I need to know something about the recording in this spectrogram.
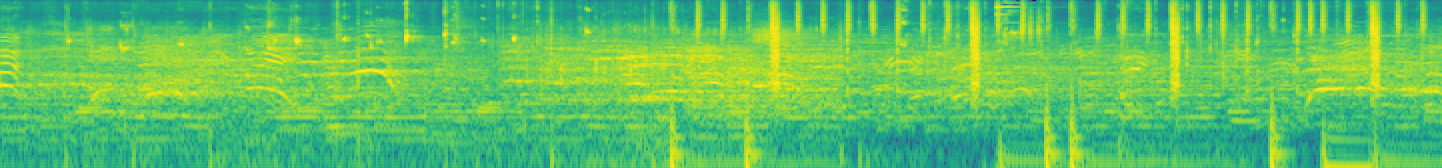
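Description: Basketball game sound from a hardwood court: sneakers squeaking in short rising-and-falling chirps and the ball bouncing. About halfway through, music with a deep bass line and a sharp beat comes in over it.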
